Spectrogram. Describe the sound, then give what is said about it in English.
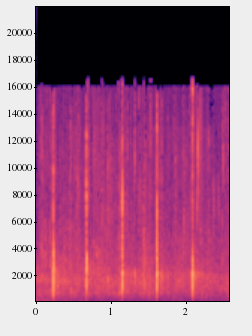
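Applause from an audience as a round of applause to the Lord: five sharp, evenly spaced claps ring out over a steady wash of softer clapping and crowd noise, with no one speaking. “If you find yourself able to say those same things about who God is, would you give a resounding amen or a round of applause to the Lord?”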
